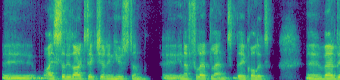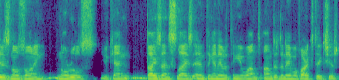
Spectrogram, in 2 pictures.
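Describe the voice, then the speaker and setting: Slow-talking Turkish-accented man. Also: a little high, level tone, creaky, dark tone. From Turkey. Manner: slow, careful, halting with many uhs. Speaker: guest, real estate investor. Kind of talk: interview answers.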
